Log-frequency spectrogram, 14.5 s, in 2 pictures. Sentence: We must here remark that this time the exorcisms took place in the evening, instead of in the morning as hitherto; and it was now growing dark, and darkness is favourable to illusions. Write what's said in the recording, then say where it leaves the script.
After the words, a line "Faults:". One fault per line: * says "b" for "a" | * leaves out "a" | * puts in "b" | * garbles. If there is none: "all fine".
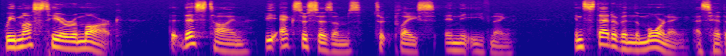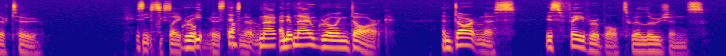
We must here remark that this time the exorcisms took place in the evening, instead of in the morning as hitherto; [garbled] and it now growing dark, and darkness is favourable to illusions.
Faults:
* garbles
* leaves out "was"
